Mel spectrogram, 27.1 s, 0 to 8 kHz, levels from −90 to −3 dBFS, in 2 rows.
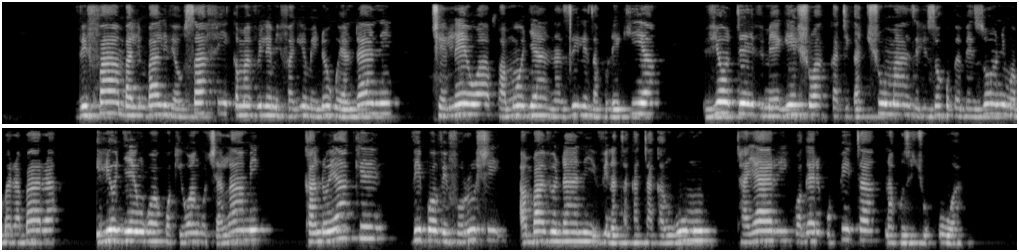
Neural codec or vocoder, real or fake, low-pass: none; real; 7.2 kHz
